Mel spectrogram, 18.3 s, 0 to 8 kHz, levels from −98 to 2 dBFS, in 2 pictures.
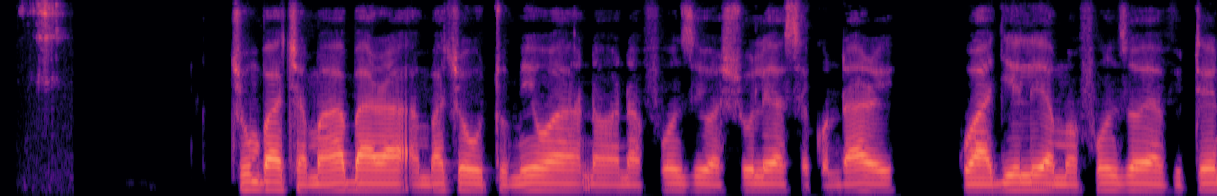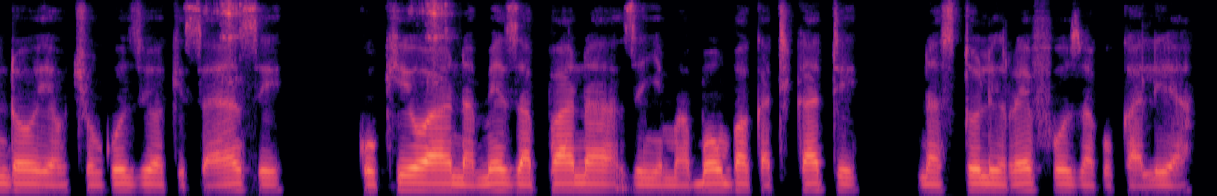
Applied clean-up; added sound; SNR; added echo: none; Keys jangling; 9 dB; none.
